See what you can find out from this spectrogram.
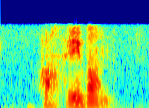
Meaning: Ahriman
- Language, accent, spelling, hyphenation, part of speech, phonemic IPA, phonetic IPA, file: Armenian, Eastern Armenian, Ահրիման, Ահ‧րի‧ման, proper noun, /ɑhɾiˈmɑn/, [ɑhɾimɑ́n], Hy-Ահրիման.ogg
